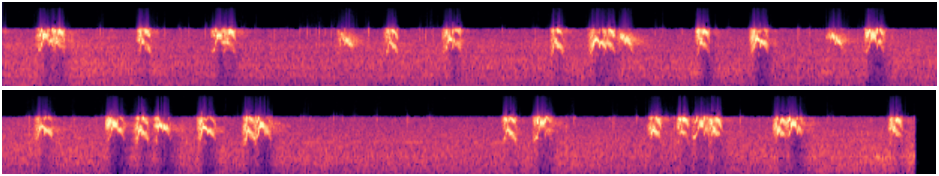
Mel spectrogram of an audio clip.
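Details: Begging sparrow chick, fed by a parent, gives a long run of insistent high chirps, single and in quick pairs, with a short pause midway, over faint background noise.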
